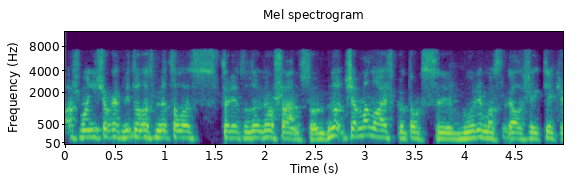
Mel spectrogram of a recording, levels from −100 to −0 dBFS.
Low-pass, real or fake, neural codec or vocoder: 7.2 kHz; real; none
